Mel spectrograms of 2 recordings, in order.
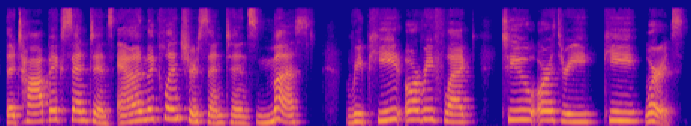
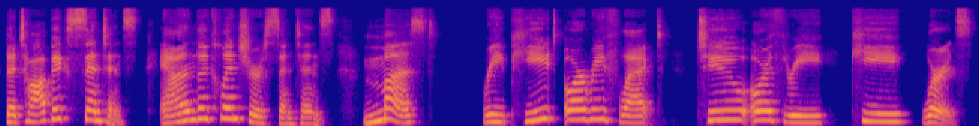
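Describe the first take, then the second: First: It is said at a faster speed. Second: It is said at a normal speed.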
